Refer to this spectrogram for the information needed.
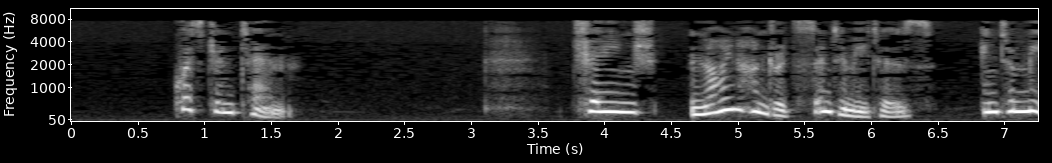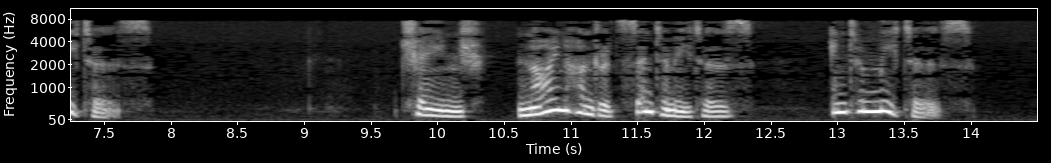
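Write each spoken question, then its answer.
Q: Change 900 centimeters into meters.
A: 9 meters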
